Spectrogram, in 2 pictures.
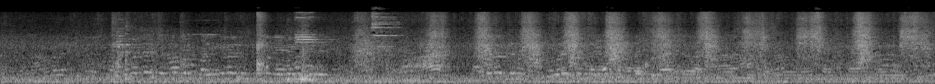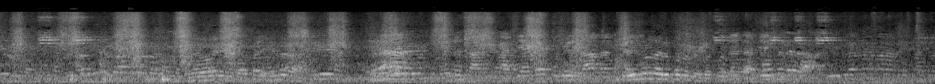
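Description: A blade scrapes scales off a fish with quick rasping strokes.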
